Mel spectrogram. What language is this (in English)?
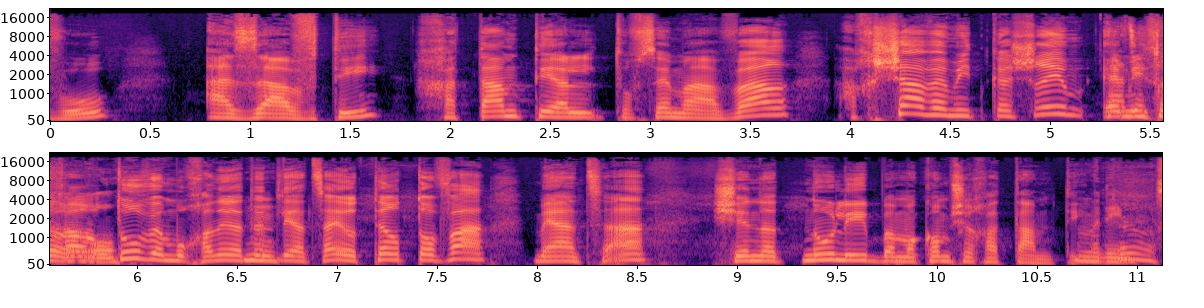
Hebrew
